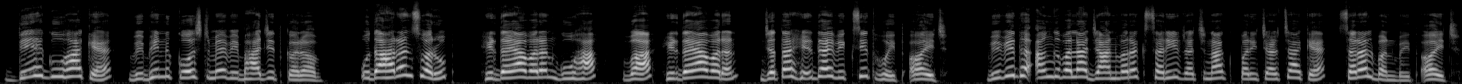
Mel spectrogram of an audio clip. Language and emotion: Maithili, neutral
